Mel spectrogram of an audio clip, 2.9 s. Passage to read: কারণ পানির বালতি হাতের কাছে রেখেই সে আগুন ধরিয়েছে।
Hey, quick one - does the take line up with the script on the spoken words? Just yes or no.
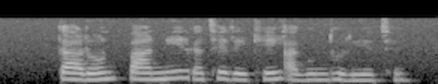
no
